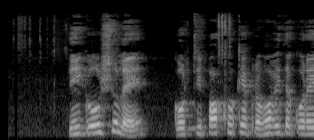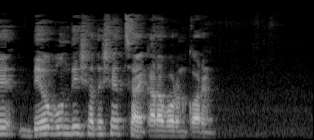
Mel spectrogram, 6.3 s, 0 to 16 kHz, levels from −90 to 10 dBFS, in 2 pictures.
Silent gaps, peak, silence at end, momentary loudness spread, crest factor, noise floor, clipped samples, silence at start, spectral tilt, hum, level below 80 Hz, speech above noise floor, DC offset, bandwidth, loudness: none; -10 dBFS; 1 s; 7 LU; 18 dB; -65 dBFS; under 0.1%; 0.7 s; -4.5 dB/octave; none; -82 dBFS; 39 dB; under 0.1%; 11.5 kHz; -27 LUFS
